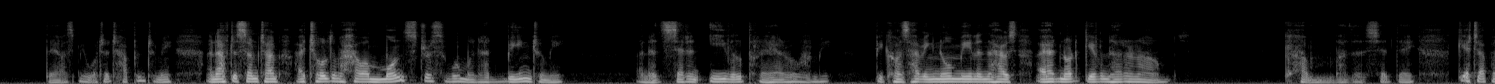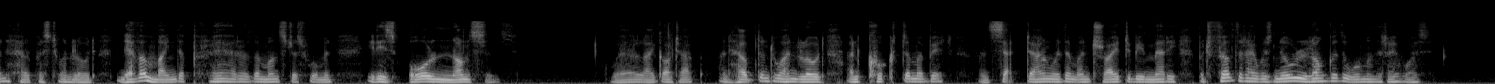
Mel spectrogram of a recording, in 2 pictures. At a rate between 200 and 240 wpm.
Yes: fast, 205 wpm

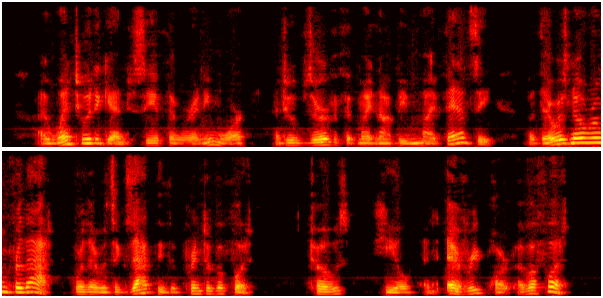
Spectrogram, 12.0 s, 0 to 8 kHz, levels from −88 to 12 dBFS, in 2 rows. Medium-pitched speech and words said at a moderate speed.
No: medium, 155 Hz; fast, 230 wpm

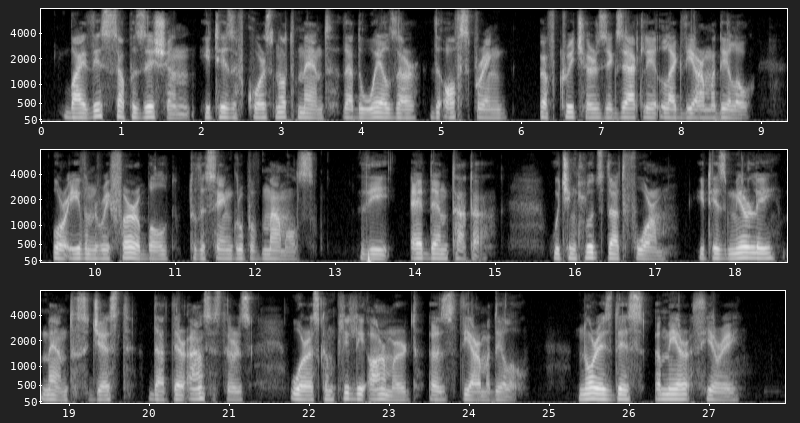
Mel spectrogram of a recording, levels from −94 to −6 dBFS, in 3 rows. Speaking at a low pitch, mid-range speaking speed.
No: low, 115 Hz; slow, 125 wpm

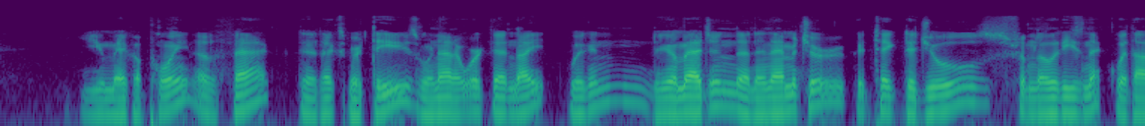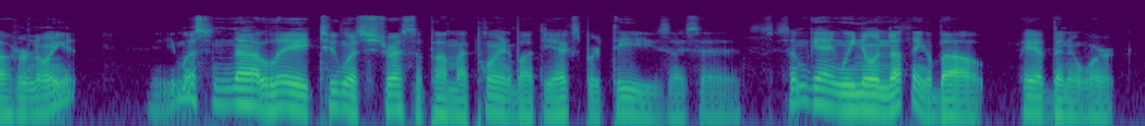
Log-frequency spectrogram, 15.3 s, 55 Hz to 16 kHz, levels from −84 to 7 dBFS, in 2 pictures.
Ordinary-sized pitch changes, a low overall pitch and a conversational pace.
No: average, 4.1 semitones; low, 100 Hz; fast, 245 wpm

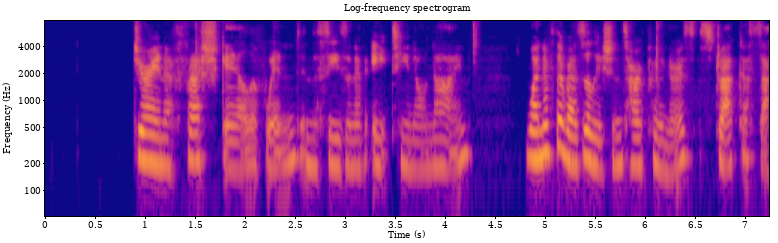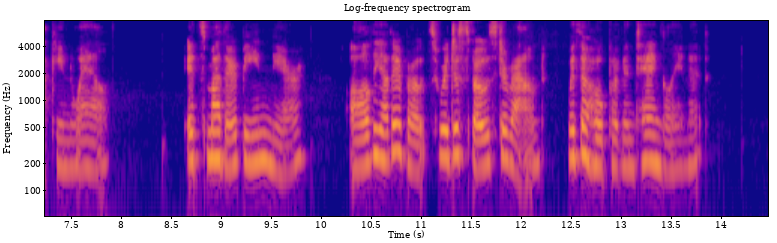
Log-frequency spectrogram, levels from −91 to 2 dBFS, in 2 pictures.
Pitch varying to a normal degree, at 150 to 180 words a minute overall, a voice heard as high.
Yes: average, 3.6 semitones; average, 155 wpm; high, 200 Hz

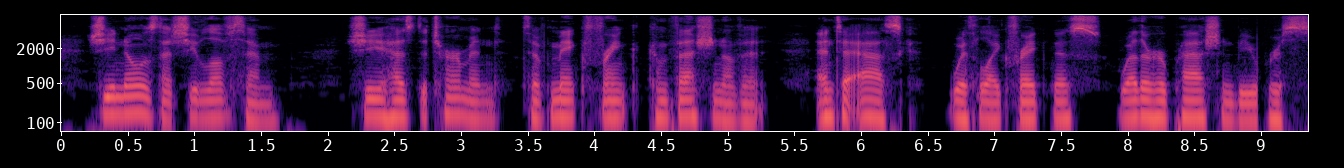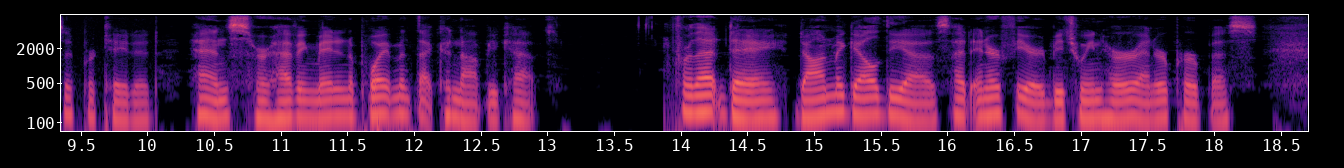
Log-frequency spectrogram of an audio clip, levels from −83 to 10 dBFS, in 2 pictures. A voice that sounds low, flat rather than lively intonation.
Yes: low, 125 Hz; narrow, 2.0 semitones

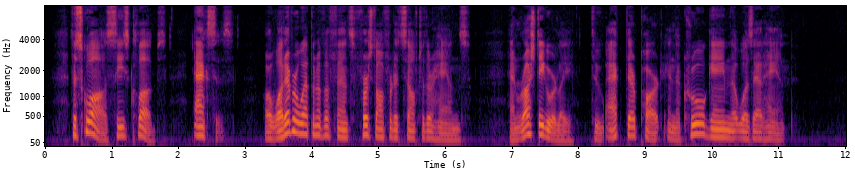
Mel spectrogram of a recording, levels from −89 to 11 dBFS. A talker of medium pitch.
No: low, 120 Hz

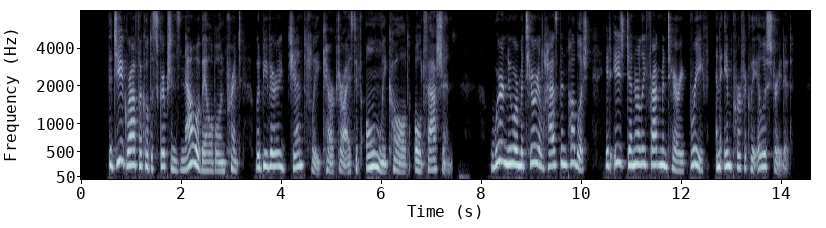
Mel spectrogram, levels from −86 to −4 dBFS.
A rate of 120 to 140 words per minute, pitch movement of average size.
No: slow, 135 wpm; wide, 6.0 semitones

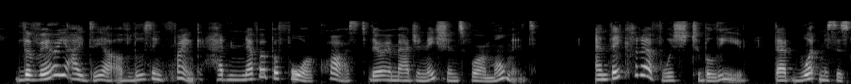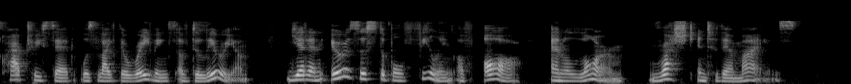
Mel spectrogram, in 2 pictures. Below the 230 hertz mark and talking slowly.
No: high, 190 Hz; average, 160 wpm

